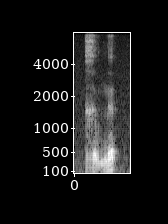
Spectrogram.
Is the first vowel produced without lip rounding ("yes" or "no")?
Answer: yes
